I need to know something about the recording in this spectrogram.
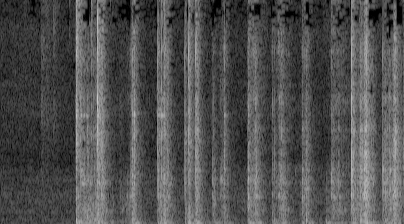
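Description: Steel carriage bolt being screwed by hand into the threaded die station of a reloading press, metal threads grating. It starts about a second in as a quick, irregular run of clicks and rasps, about three or four a second.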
